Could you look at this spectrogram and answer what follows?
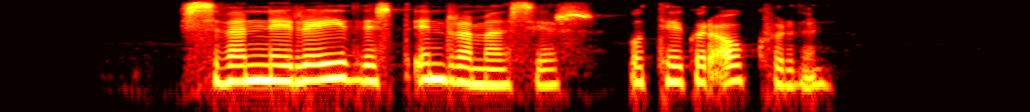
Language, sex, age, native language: Icelandic, female, 30-39, Icelandic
